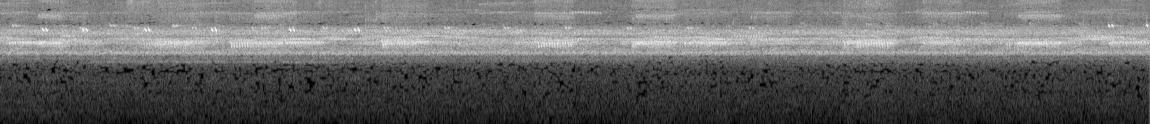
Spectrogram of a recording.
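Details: Crickets chirping at night in the forest in summer, a thick high-pitched buzzing chorus with short repeated chirp pulses and gentle rises and falls in volume.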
